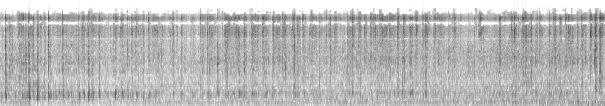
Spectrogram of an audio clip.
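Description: Soda fountain ice dispenser running: a steady rattle of ice cubes tumbling into a paper cup over the whir of the dispenser's motor.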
